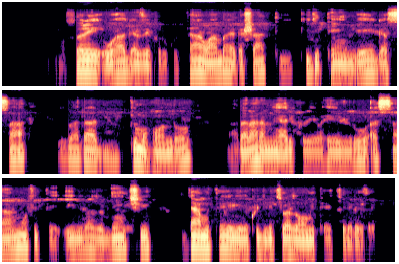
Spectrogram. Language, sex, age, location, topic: Kinyarwanda, male, 18-24, Huye, health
